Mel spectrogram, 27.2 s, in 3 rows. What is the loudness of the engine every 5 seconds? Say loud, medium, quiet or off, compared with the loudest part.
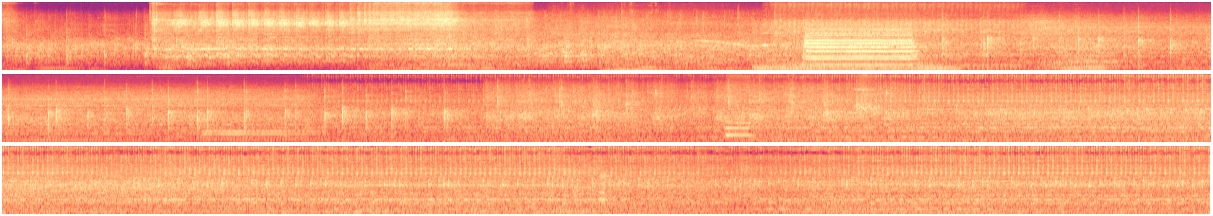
loud, loud, medium, loud, loud, loud.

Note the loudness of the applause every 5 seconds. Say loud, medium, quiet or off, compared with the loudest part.
loud, loud, loud, loud, off, off.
